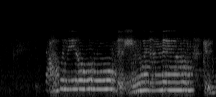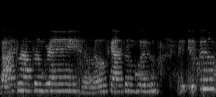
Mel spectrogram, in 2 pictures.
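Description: A pop song with a singing voice plays through a small device speaker.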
